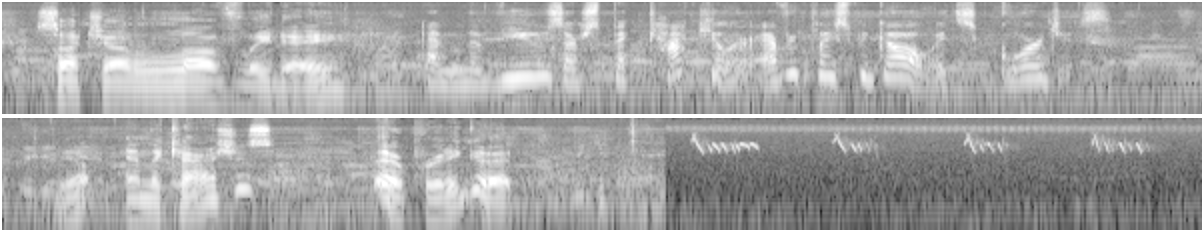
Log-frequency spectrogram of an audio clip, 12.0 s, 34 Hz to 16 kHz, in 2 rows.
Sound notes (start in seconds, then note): 9.1 birds tweet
